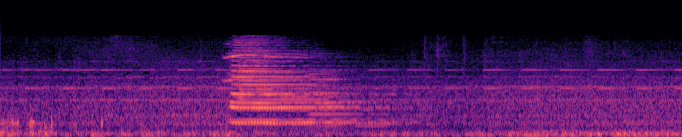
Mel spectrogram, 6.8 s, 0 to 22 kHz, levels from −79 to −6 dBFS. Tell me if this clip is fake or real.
real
